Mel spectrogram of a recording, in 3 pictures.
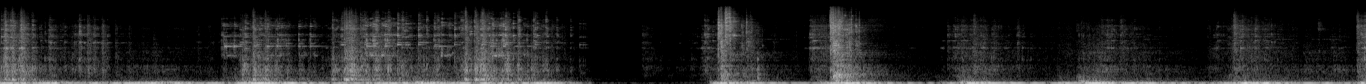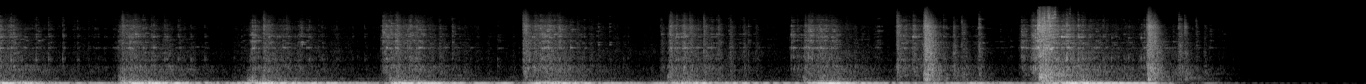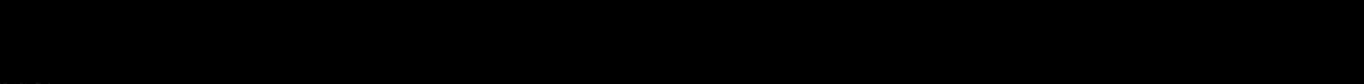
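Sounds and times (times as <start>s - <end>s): deep rumble: 0.0s - 5.9s, 7.0s - 25.8s
giant monster footsteps stomping: 7.1s - 25.4s.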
